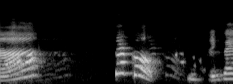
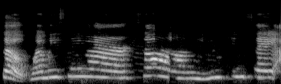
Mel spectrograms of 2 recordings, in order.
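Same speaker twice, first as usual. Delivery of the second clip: usual speaking voice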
